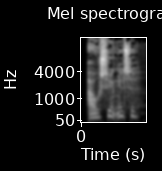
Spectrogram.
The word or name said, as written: afsyngelse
